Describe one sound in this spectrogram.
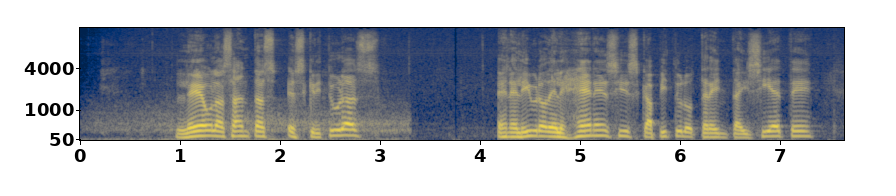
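A middle-aged man speaks with emphasis through a microphone.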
